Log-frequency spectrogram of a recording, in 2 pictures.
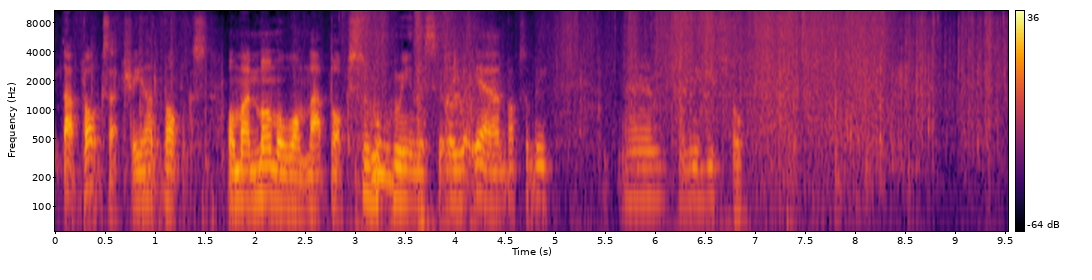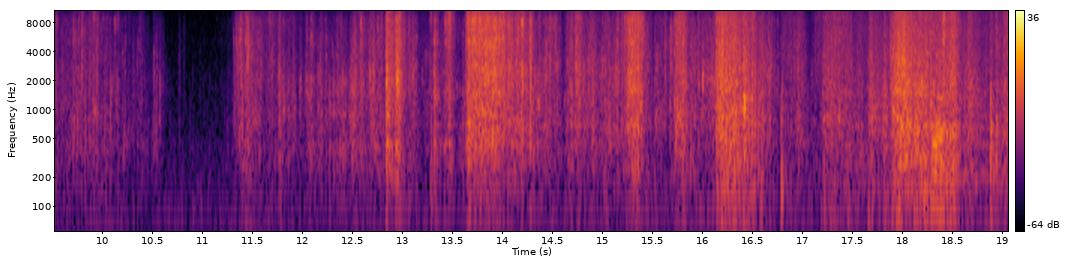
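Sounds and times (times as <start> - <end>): wrapping paper tearing and crumpling: 4.9 - 19.0.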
